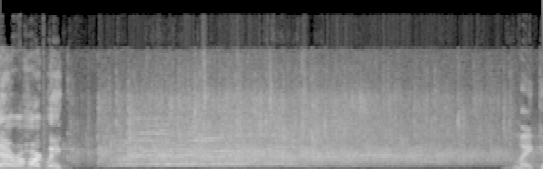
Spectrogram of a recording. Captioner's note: cheers and applause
